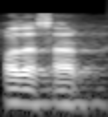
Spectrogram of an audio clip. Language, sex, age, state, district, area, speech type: Kannada, male, 18-30, Karnataka, Shimoga, urban, spontaneous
